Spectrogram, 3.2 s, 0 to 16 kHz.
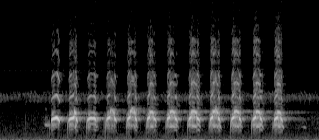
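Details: An osprey clinging to its flounder at the nest, filmed by a live cam on 21 August 2020, calls with roughly a dozen piercing whistled notes, evenly spaced and fairly loud throughout.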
